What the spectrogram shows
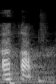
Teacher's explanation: P di akhir tidak dilepas kuat, tetap fonem P hanya cara ucapnya yang berbeda. · Fonem P di akhir tidak dilepas kuat.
